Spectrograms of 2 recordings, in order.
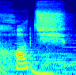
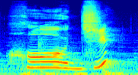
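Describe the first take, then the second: First: The final consonant is devoiced. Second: The final consonant is voiced and fully pronounced. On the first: "поляки будуть це оглушувати в кінці слова і казати «хоч»" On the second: "нащо мучитися і казати «ходжі», хоча так би було правильно"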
